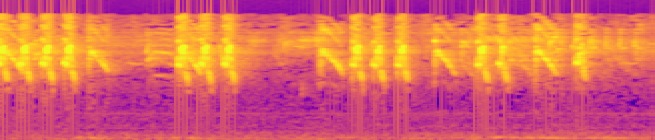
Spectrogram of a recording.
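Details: Ciblek, the bar-winged prinia, in loud song played to trigger singing in other ciblek: high sharp notes in bursts of three or four, repeated about every second, each note dropping in pitch.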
